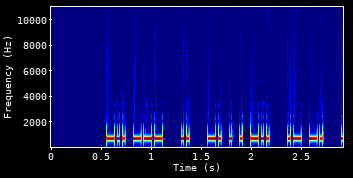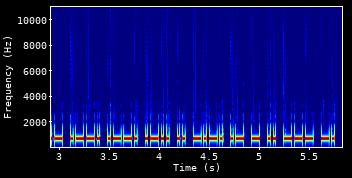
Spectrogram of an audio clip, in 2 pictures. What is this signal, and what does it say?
Morse code, heard as a keyed tone, about 44 wpm, 700 Hz. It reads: DO I NEED AN APPLICATION
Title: Sentences from Top 1200 Words 45wpm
